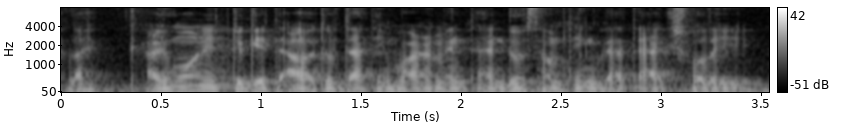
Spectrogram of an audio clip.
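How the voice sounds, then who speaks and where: Deep-voiced young Sudanese man. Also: level tone, fast talker, slight background noise. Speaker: graduating PhD student. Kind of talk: casual interview talk.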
